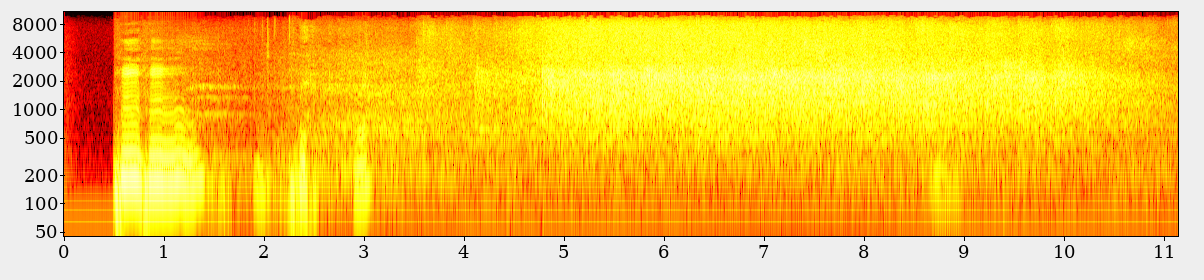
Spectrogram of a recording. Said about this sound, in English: Let that applause be for God who loves us totally.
